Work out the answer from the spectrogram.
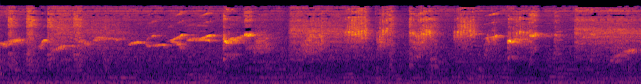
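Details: Melodious song of a captive White-rumped shama kept at a home in Vietnam: a run of short rising whistles early on, then scattered sharp clicks and a few high squeaky notes over a low background hum.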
